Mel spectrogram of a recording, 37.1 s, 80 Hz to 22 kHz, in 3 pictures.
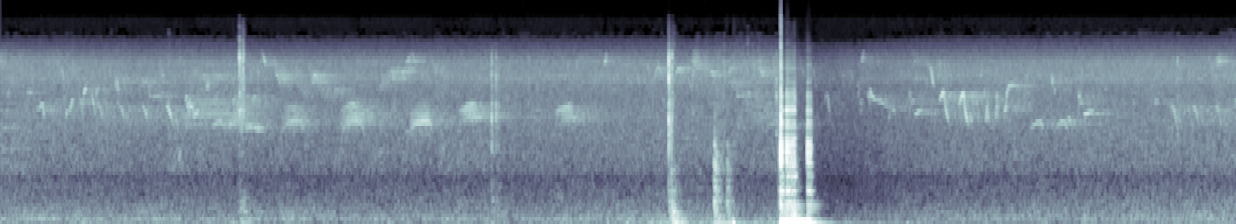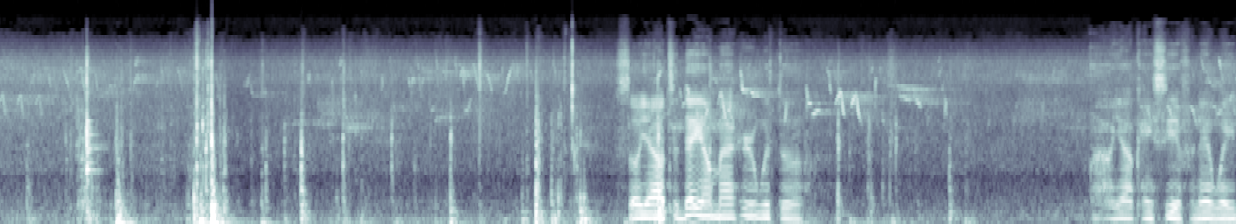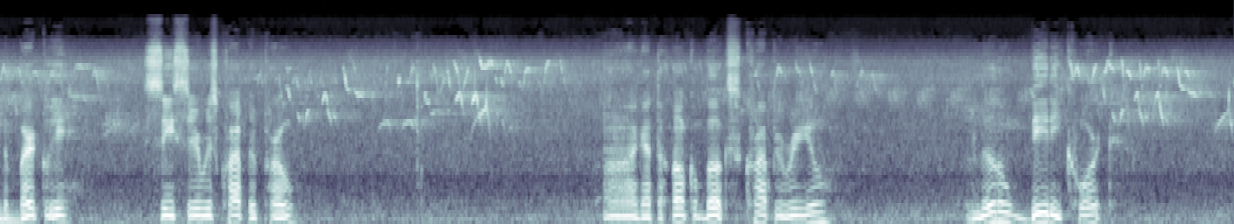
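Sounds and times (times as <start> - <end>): birds chirping: 0.0 - 37.0
knocks and thumps in a boat: 6.7 - 9.4, 12.6 - 22.6.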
